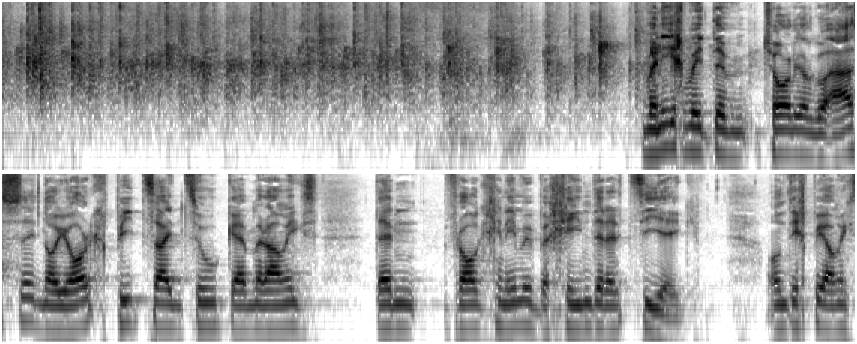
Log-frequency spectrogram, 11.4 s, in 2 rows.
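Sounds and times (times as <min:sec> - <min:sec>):
audience applause: 0:00.0 - 0:04.7
speech: 0:04.2 - 0:11.3.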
